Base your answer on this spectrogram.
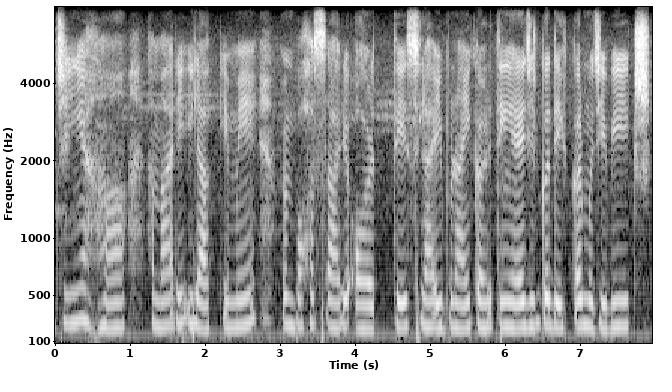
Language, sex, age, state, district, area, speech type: Urdu, female, 18-30, Delhi, North East Delhi, urban, spontaneous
